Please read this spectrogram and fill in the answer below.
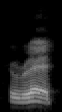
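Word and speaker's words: read: এখানে কিন্তু হচ্ছে কি স্পেলিং একই কিন্তু উচ্চারণটা হবে রেড ঠিক আছে তারপর এ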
